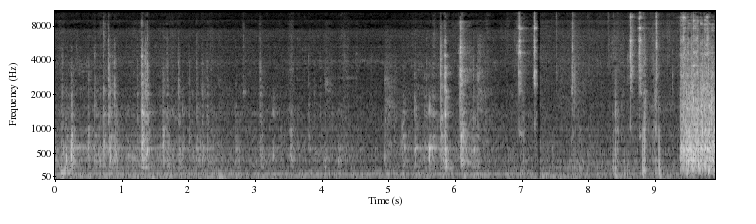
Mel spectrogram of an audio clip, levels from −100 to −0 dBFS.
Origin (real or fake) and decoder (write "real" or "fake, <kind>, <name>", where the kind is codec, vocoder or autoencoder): fake, vocoder, Vocos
